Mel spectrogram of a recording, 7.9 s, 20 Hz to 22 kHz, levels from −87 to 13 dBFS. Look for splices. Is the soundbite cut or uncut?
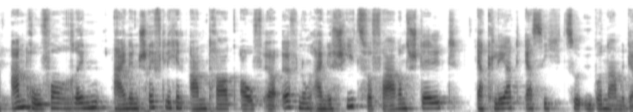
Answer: cut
